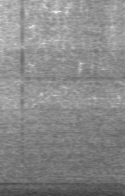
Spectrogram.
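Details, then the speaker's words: Supermarket Killion self-contained refrigeration case after compressor replacement, evacuation and recharge: steady, even hum with faint constant tone, no knocking or rattling; compressor running normally. "So you hear that? The compressor's running."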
